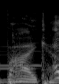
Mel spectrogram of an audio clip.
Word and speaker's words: Viscount: It's pronounced Viscount. – And why is the S silent? – Goodbye, then.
